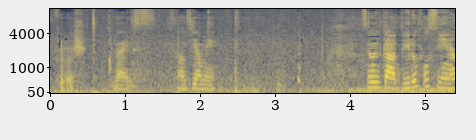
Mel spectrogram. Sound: giggles

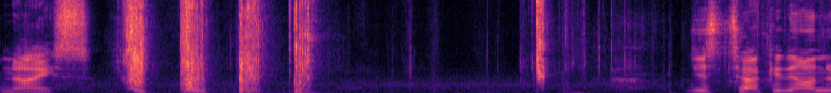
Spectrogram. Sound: tearing

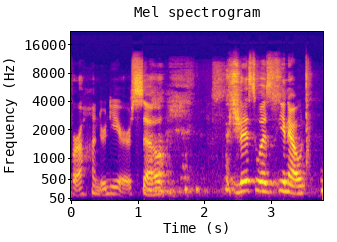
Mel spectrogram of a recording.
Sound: audience laughs

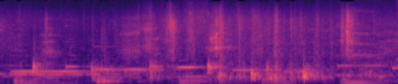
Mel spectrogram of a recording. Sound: footsteps

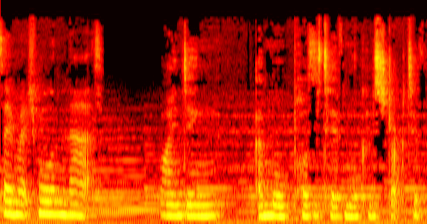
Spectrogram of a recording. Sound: voiceover

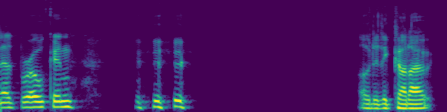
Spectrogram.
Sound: laughs

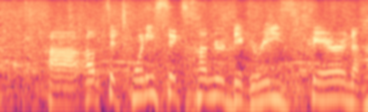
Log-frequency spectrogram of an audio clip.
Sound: audience cheering

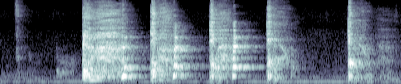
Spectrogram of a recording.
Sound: coughs

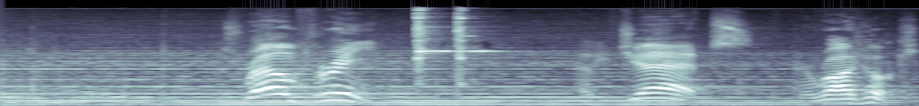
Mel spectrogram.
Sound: teacup dings

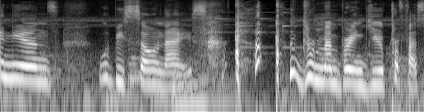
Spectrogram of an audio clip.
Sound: coughs

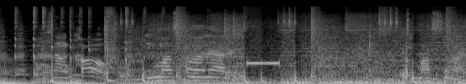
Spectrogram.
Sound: beep

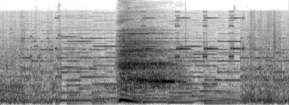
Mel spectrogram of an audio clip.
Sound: sighs

